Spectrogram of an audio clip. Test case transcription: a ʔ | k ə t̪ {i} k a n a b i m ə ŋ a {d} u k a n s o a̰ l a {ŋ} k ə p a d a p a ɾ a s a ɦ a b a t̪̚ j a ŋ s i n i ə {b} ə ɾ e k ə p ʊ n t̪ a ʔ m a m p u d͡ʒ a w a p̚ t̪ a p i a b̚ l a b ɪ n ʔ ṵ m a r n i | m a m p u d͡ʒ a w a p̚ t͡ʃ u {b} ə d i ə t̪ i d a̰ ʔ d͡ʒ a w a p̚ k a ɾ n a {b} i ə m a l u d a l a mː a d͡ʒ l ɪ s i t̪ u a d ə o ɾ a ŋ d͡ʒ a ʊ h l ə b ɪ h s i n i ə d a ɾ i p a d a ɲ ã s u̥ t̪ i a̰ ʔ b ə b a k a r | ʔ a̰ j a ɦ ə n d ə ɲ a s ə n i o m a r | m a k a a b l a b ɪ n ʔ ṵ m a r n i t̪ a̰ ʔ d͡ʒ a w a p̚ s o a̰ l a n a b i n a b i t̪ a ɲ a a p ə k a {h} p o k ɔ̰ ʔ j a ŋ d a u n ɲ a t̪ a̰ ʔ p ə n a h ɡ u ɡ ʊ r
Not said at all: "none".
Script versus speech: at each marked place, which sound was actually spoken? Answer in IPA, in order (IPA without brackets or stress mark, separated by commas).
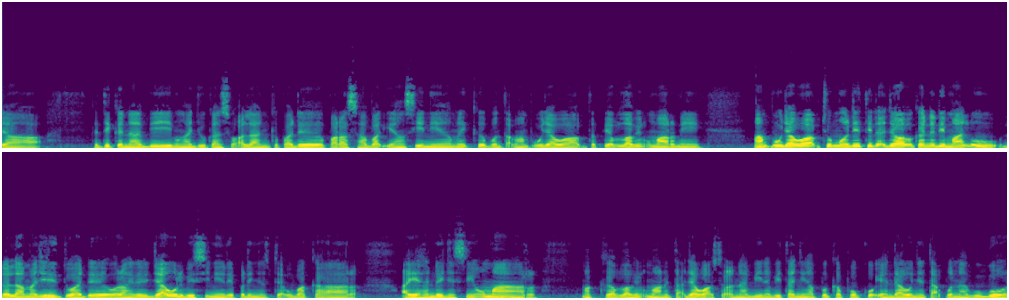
i, d͡ʒ, n, m, m, d, h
